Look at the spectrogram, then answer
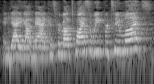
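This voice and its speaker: A woman's voice: high voice, animated, normal speed, bright, forceful tone, roomy sound, slight background noise. A woman playing a naive, chatty young church girl with an American Southern accent, rambling earnestly in a comic stage monologue. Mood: chatty confessing. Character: giddy, chatty young church girl insisting she has matured.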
